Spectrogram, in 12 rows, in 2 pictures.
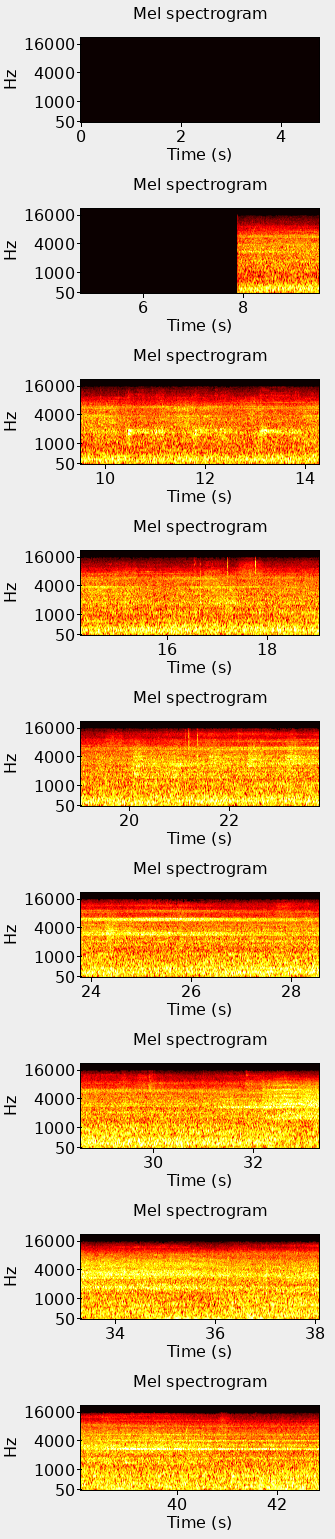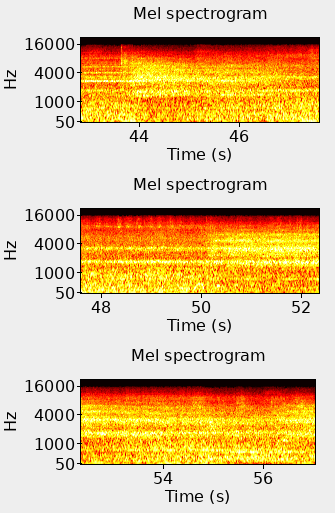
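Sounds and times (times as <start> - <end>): deep train rumble: 7.9 - 57.0
passenger train running: 7.9 - 57.0.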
